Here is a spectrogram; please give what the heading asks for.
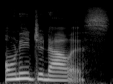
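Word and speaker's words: Onygenales: They are found in an order that I believe is pronounced Onigenalis, which include fungi that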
